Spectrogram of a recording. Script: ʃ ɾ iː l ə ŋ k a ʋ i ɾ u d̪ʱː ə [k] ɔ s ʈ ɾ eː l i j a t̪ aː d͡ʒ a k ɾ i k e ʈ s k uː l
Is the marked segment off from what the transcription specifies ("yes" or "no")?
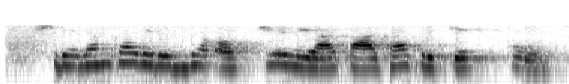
yes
